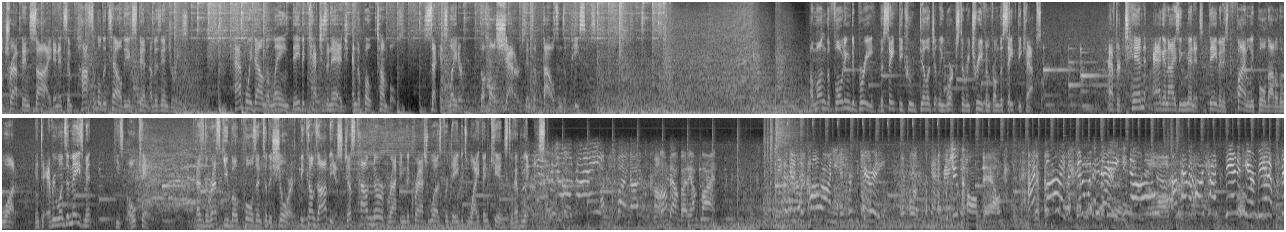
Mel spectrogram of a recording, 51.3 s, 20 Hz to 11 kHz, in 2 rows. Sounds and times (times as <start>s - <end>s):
Music: 0.0s - 51.2s
Speech: 8.5s - 11.9s.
